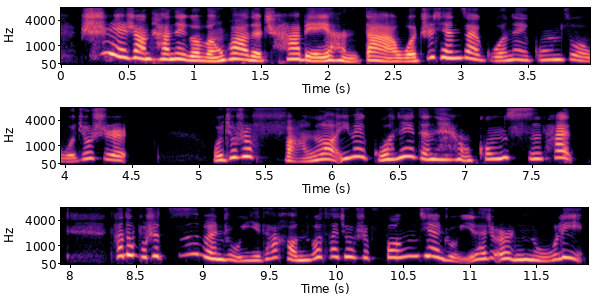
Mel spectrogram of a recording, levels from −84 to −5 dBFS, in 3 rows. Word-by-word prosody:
事 -, -, -4 dB
业 400 Hz, -, +6 dB
上 340 Hz, -4 st, +5 dB
它 280 Hz, -1 st, +3 dB
那 280 Hz, -1 st, +5 dB
个 210 Hz, -2 st, +5 dB
文 185 Hz, +2 st, +4 dB
化 280 Hz, 0 st, +5 dB
的 205 Hz, -4 st, +5 dB
差 285 Hz, +8 st, +1 dB
别 210 Hz, -8 st, +4 dB
也 200 Hz, -, +5 dB
很 205 Hz, -9 st, 0 dB
大。 210 Hz, -5 st, +4 dB
我 180 Hz, +1 st, +3 dB
之 375 Hz, -, -2 dB
前 350 Hz, -3 st, +3 dB
在 320 Hz, -5 st, +1 dB
国 205 Hz, -3 st, -5 dB
内 240 Hz, 0 st, -2 dB
工 240 Hz, +3 st, -3 dB
作， 245 Hz, -6 st, -5 dB
我 165 Hz, -2 st, -6 dB
就 310 Hz, +3 st, -5 dB
是 255 Hz, -7 st, -3 dB, 0.6 s
我 230 Hz, +1 st, -1 dB
就 370 Hz, -, 0 dB
是 425 Hz, -, +2 dB
烦 195 Hz, -, -8 dB
了， 270 Hz, +4 st, 0 dB
因 320 Hz, -, 0 dB
为， 410 Hz, 0 st, -1 dB
国 270 Hz, -5 st, -1 dB
内 400 Hz, +7 st, +2 dB
的 290 Hz, -, -3 dB
那 260 Hz, -1 st, +1 dB
种 265 Hz, -5 st, -3 dB
公 290 Hz, +7 st, -1 dB
司， 300 Hz, -4 st, -5 dB
它 360 Hz, +4 st, 0 dB, 0.5 s
它 450 Hz, -, -2 dB
都 -, -, +4 dB
不 390 Hz, -, -2 dB
是 450 Hz, -, +1 dB
"资 425 Hz, -, -20 dB, 0.2 s
本 310 Hz, -6 st, +3 dB
主 240 Hz, -6 st, -5 dB
义"， 210 Hz, +2 st, -6 dB
它 360 Hz, +5 st, -7 dB
很 240 Hz, -9 st, -1 dB
多 380 Hz, -, -2 dB
它 405 Hz, +1 st, -6 dB
就 405 Hz, 0 st, -2 dB
是 355 Hz, -1 st, -9 dB
"封 370 Hz, +3 st, -4 dB
建 445 Hz, -4 st, 0 dB
主 -, -, -7 dB
义"， -, -, -8 dB
它 295 Hz, -, -2 dB
就 -, -, -9 dB
是 295 Hz, +3 st, 0 dB
奴 250 Hz, -3 st, 0 dB
隶 335 Hz, -2 st, -2 dB
275 Hz, 320 characters per minute, -21 LUFS, 225-350 Hz, 0.6 s, 业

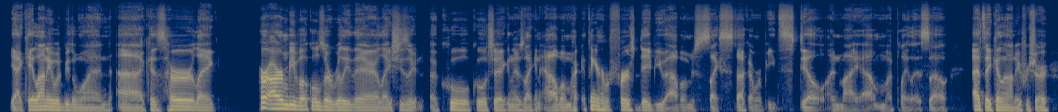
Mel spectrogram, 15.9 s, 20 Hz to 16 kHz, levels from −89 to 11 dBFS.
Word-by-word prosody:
yeah, -, -, 0 dB
Kehlani 105 Hz, 0 st, +3 dB
would 100 Hz, -2 st, 0 dB
be 95 Hz, -, -1 dB
the 90 Hz, 0 st, -4 dB
one, 85 Hz, 0 st, -6 dB
uh, 85 Hz, -2 st, -1 dB
'cause 90 Hz, -2 st, -3 dB
her, 105 Hz, 0 st, +4 dB
like 90 Hz, -4 st, -2 dB, 0.6 s
her -, -, +9 dB
R&B 140 Hz, -1 st, +8 dB
vocals 115 Hz, -2 st, +2 dB
are 100 Hz, -2 st, +3 dB
really 95 Hz, 0 st, 0 dB
there, 90 Hz, 0 st, -2 dB
like, 85 Hz, 0 st, -4 dB
she's 90 Hz, 0 st, -2 dB
a 85 Hz, -, -5 dB, 0.2 s
a 80 Hz, -, -9 dB
cool, 100 Hz, +1 st, -2 dB
cool 90 Hz, -1 st, -3 dB
chick, 90 Hz, -1 st, -2 dB
and 85 Hz, -, -6 dB
there's, 85 Hz, +1 st, -5 dB
like, 90 Hz, -1 st, -5 dB
an -, -, -8 dB
album 85 Hz, +1 st, -3 dB
her -, -, -3 dB
I 120 Hz, -, -11 dB
think 125 Hz, +1 st, +2 dB
her 100 Hz, -4 st, 0 dB
first 100 Hz, +2 st, -1 dB
debut 90 Hz, -1 st, -3 dB
album 85 Hz, +1 st, -7 dB
is -, -, -9 dB
just, -, -, 0 dB
like, -, -, -5 dB
stuck 90 Hz, +2 st, -1 dB
on 80 Hz, 0 st, -10 dB
repeat 80 Hz, -2 st, -14 dB
still -, -, -2 dB
on 85 Hz, -1 st, -10 dB
my, 80 Hz, -, -8 dB, 0.2 s
um -, -, -7 dB
on 85 Hz, -, -11 dB
my 80 Hz, -, -13 dB
playlist, -, -, -12 dB
so, -, -, -3 dB, 0.4 s
I'd 110 Hz, -1 st, +4 dB
say 100 Hz, -, +5 dB
Kehlani, 90 Hz, -4 st, 0 dB
for -, -, -7 dB
sure. 95 Hz, +1 st, -1 dB
90 Hz, 205 wpm, -24 LUFS, 85-105 Hz, 0.6 s, her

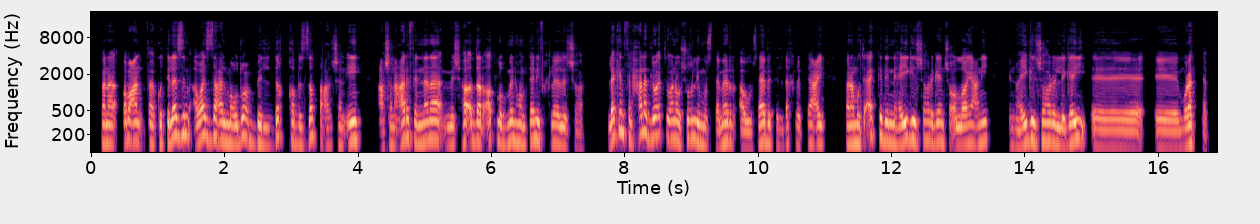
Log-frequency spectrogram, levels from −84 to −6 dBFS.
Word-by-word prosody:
فأنا 145 Hz, -1 st, +2 dB
طبعًا 160 Hz, 0 st, +4 dB
فكنت 145 Hz, -1 st, -2 dB
لازم 195 Hz, +2 st, +3 dB
أوزَّع 185 Hz, -2 st, +2 dB
الموضوع 150 Hz, +4 st, +1 dB
بالدِقّة 150 Hz, +3 st, -3 dB
بالضبط 160 Hz, +6 st, -3 dB
عشان 135 Hz, -2 st, -7 dB
إيه، 165 Hz, +1 st, +3 dB, 0.3 s
عشان 115 Hz, +4 st, -3 dB
عارف 170 Hz, 0 st, +1 dB
إن 145 Hz, 0 st, 0 dB
أنا 170 Hz, +1 st, +4 dB
مش 135 Hz, +3 st, -5 dB
هاقدر 155 Hz, -1 st, +5 dB
أطلب 155 Hz, -4 st, -1 dB
منهم 155 Hz, -2 st, 0 dB
تاني 165 Hz, +4 st, +1 dB
في 165 Hz, -, -15 dB
خلال 145 Hz, -2 st, -1 dB
الشهر. 110 Hz, -5 st, -7 dB, 0.4 s
لكن 225 Hz, +7 st, +3 dB
في 210 Hz, -, -7 dB
الحالة 200 Hz, +7 st, +1 dB
دلوقتي 195 Hz, +1 st, +1 dB
وأنا 170 Hz, -1 st, +1 dB
وشغلي 170 Hz, +2 st, 0 dB
مُستَمر 140 Hz, +2 st, -2 dB
أو 110 Hz, -1 st, -1 dB
ثابت 145 Hz, +4 st, 0 dB
الدخل 135 Hz, +2 st, -8 dB
بتاعي، 140 Hz, -1 st, -2 dB, 0.3 s
فأنا 140 Hz, 0 st, +3 dB
مُتأكد 170 Hz, +5 st, 0 dB
إن 150 Hz, -1 st, +1 dB
هييجي 155 Hz, +5 st, +3 dB
الشهر 165 Hz, 0 st, 0 dB
الجاي 155 Hz, +2 st, -1 dB
إن -, -, -4 dB
شاء -, -, -4 dB
الله 135 Hz, +1 st, +3 dB
يعني، 150 Hz, +3 st, -2 dB, 0.3 s
إنه 125 Hz, -1 st, -10 dB
هييجي 150 Hz, +6 st, +3 dB
الشهر 155 Hz, 0 st, +1 dB
اللي 135 Hz, -4 st, +2 dB
جاي 155 Hz, +6 st, +2 dB
آآ 120 Hz, -1 st, -2 dB, 0.2 s
آآ 115 Hz, -1 st, -1 dB
مُرتَّب. 135 Hz, +5 st, +1 dB
150 Hz, 180 wpm, -23 LUFS, 135-165 Hz, 0.4 s, هاقدر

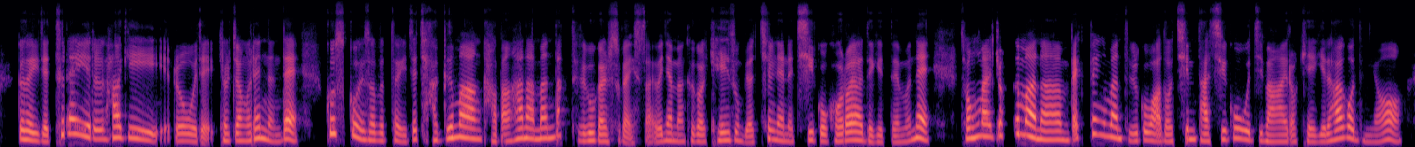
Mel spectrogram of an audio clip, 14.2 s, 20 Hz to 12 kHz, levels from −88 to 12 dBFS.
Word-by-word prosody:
그래서 205 Hz, -2 st, +4 dB
이제 160 Hz, -4 st, +1 dB
트레일을 290 Hz, -, +1 dB
하기로 205 Hz, -8 st, 0 dB
이제 150 Hz, -, -3 dB
결정을 175 Hz, +3 st, -2 dB
했는데 215 Hz, -3 st, +3 dB, 0.3 s
쿠스코에서부터 195 Hz, -, 0 dB
이제 150 Hz, +7 st, -3 dB
자그마한 225 Hz, +5 st, +3 dB
가방 160 Hz, -3 st, -4 dB
1 230 Hz, +1 st, +3 dB
만 235 Hz, +2 st, +2 dB
딱 290 Hz, +1 st, -6 dB
들고 175 Hz, +1 st, -1 dB
갈 160 Hz, -2 st, +1 dB
수가 170 Hz, -, -5 dB
있어요. -, -, -8 dB
왜냐하면 160 Hz, 0 st, -2 dB
그걸 160 Hz, -2 st, -3 dB
계속 185 Hz, -1 st, -3 dB
며칠 140 Hz, +10 st, -4 dB
내내 170 Hz, -5 st, -3 dB
지고 180 Hz, -2 st, -2 dB
걸어야 180 Hz, +3 st, +3 dB
되기 150 Hz, -3 st, -5 dB
때문에 165 Hz, +11 st, +1 dB, 0.3 s
"정말 265 Hz, +4 st, +3 dB
쪼끄만한 255 Hz, -, +4 dB
백팩 330 Hz, -3 st, -2 dB
만 250 Hz, -4 st, +3 dB
들고 170 Hz, -3 st, -4 dB
와. 175 Hz, -, +3 dB
너 160 Hz, -1 st, -3 dB
짐 210 Hz, +6 st, -3 dB
다 165 Hz, -4 st, 0 dB
지고 205 Hz, +6 st, -2 dB
오지 185 Hz, -3 st, -2 dB
마." 155 Hz, -1 st, -1 dB
이렇게 155 Hz, 0 st, -5 dB
얘기를 155 Hz, +3 st, -3 dB
하거든요. 195 Hz, -6 st, 0 dB
185 Hz, 410 characters per minute, -21 LUFS, 165-230 Hz, 0.3 s, 그래서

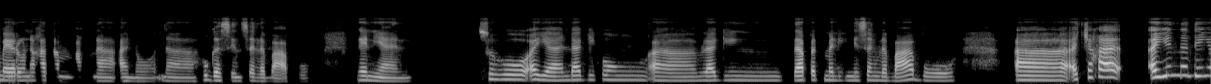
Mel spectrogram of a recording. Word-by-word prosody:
mayro'n 190 Hz, -1 st, +2 dB
nakatambak 185 Hz, -3 st, -5 dB
na 165 Hz, -1 st, -3 dB
ano, 150 Hz, -2 st, -7 dB
na 155 Hz, -2 st, -8 dB
hugasin 185 Hz, -5 st, -1 dB
sa 175 Hz, -, -1 dB
lababo, 150 Hz, -1 st, -4 dB, 0.5 s
ganyan. 155 Hz, -6 st, -2 dB, 0.7 s
So, 230 Hz, -2 st, 0 dB
ayan 195 Hz, -4 st, +1 dB
lagi 210 Hz, +1 st, -1 dB
kong, 205 Hz, -2 st, -7 dB
ah, 180 Hz, -1 st, -1 dB
laging 195 Hz, +1 st, -2 dB, 0.5 s
dapat 200 Hz, +2 st, +3 dB
malinis 190 Hz, -1 st, -5 dB
ang 195 Hz, -, -8 dB
lababo, 180 Hz, -1 st, 0 dB, 0.6 s
ah, 200 Hz, -1 st, +5 dB
at 240 Hz, -, +3 dB
saka 330 Hz, 0 st, +7 dB, 0.3 s
ayun 380 Hz, +7 st, +7 dB
na 425 Hz, -, +2 dB
din 395 Hz, 0 st, 0 dB
195 Hz, 125 wpm, -23 LUFS, 175-210 Hz, 0.7 s, saka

